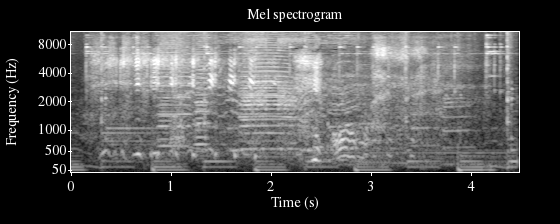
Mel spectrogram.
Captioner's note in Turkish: Çekirge vızıltısı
